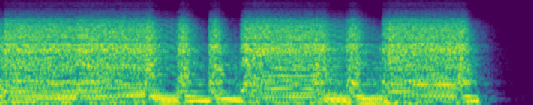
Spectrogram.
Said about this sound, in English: This is a pretty common technique to give the distorted guitars more of a like more definition, so that you can actually hear the riff better. You have less overtones and less compression because of the distortion.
